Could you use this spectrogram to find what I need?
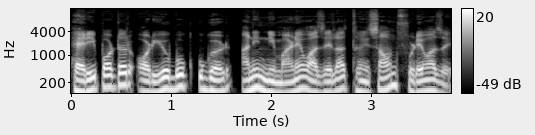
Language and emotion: Goan Konkani, neutral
